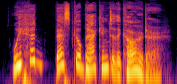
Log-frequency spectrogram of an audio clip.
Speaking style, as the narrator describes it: Natala ventured nervously

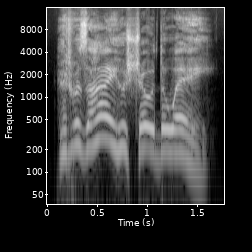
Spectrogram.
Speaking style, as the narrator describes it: cried a voice

